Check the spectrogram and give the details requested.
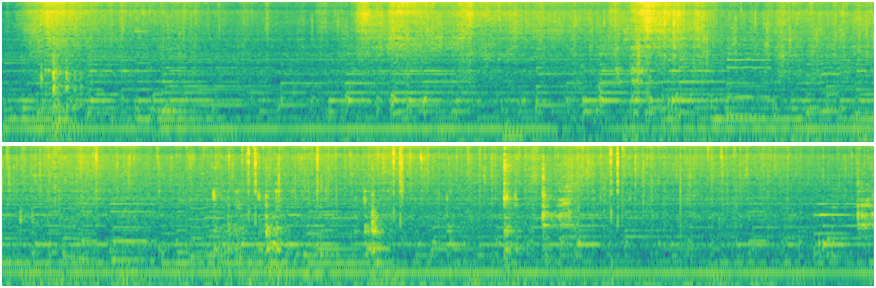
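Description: Folded crêpe parcels sizzling in a hot non-stick frying pan as they brown. Several scrapes and clicks in the second half as a metal slotted spatula turns them over.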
